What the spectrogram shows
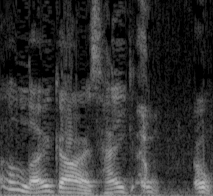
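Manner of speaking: very high, loud voice broken by hiccups. Greeting viewers at the start of a battle replay video, with the hiccups. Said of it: "I have the hiccups at the moment".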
